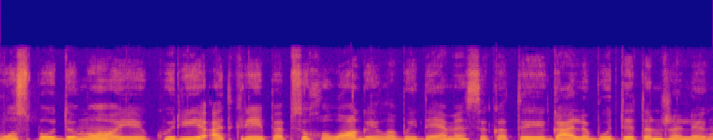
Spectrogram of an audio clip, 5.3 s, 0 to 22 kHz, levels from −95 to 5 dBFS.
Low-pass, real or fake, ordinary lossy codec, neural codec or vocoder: 14.4 kHz; real; AAC, 96 kbps; none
